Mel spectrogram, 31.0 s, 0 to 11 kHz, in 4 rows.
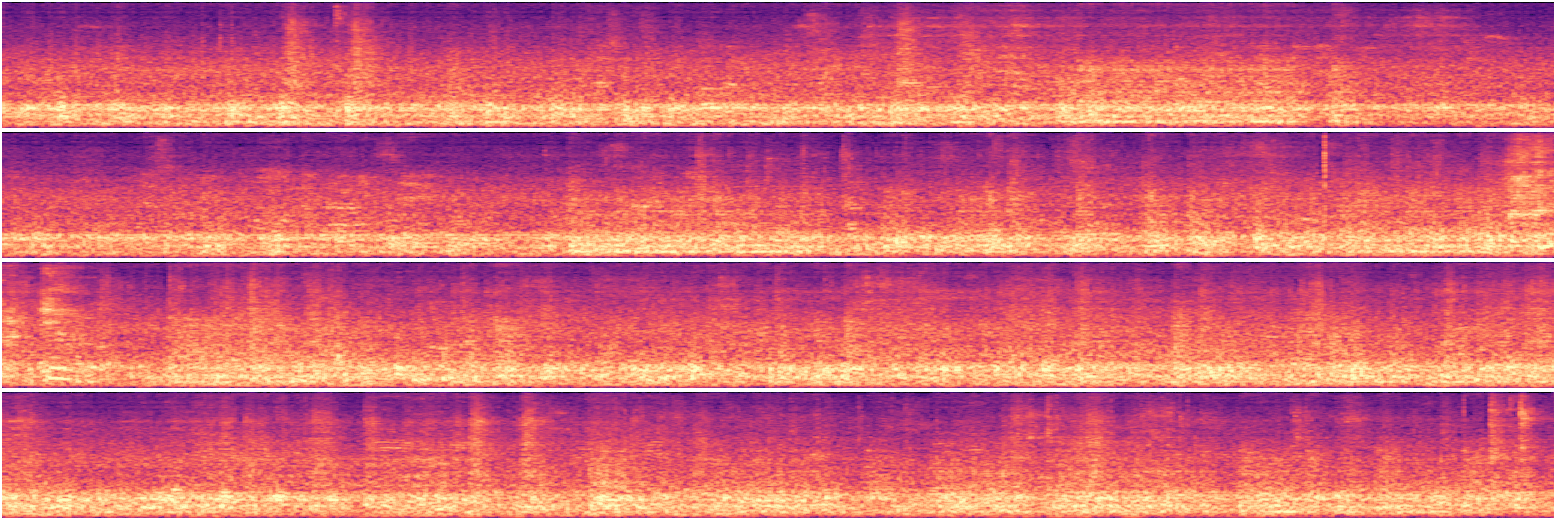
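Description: Konstal 105Na tram heard from inside while running at speed: a steady rumble of the car and its motors, with wheels clicking over rail joints. There is a brief sharper, higher sound about halfway through.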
